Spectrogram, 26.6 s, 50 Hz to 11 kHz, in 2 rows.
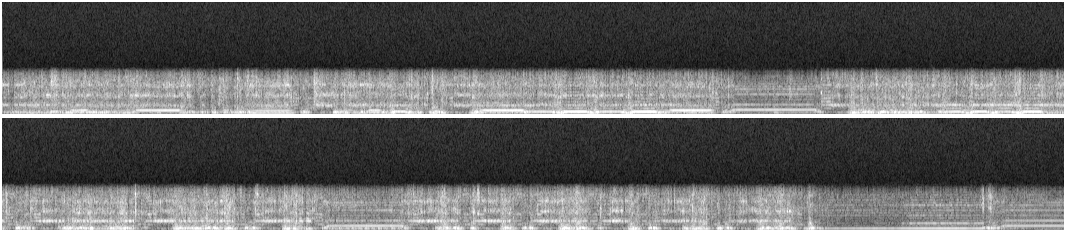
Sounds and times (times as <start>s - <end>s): Printer: 0.0s - 26.5s.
